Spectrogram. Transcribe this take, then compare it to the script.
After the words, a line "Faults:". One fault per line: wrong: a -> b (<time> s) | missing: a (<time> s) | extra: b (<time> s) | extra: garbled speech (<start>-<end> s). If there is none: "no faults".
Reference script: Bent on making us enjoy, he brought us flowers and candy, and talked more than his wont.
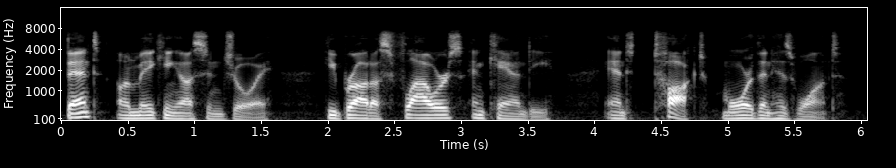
Bent on making us enjoy, he brought us flowers and candy, and talked more than his wont.
Faults:
no faults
